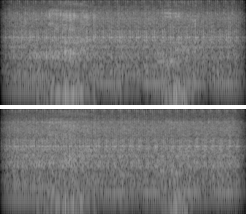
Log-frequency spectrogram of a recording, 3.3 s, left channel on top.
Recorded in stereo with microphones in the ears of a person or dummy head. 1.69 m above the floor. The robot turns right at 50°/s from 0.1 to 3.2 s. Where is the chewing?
10° left (ahead or behind), 2.5 m; by 2.9 s 35° left (ahead or behind), 2.5 m.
